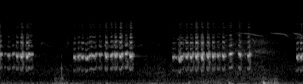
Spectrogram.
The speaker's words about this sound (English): Gobble. Ooh, that sounded closer. Gobble again.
